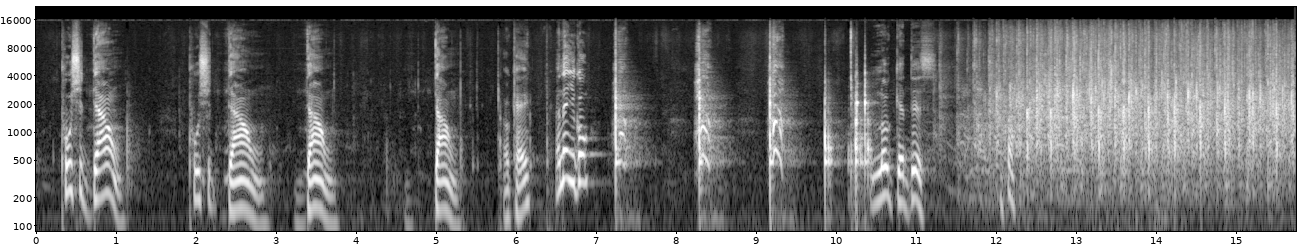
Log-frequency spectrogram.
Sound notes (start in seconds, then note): 11.2 audience applauds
